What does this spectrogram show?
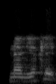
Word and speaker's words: Noneuclid: So after the school bands, and then what how do you pronounce the band name? Noneuclid? Noneuclid, yeah.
